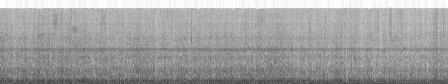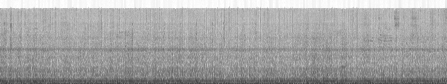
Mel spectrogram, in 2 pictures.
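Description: Tyres rumble on asphalt at highway speed, heard from inside a car.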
